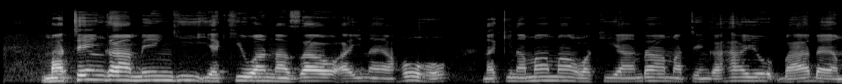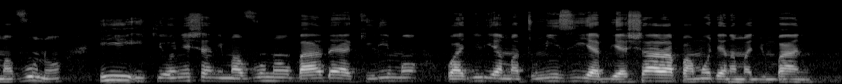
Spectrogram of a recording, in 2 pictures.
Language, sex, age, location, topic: Swahili, male, 36-49, Dar es Salaam, agriculture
